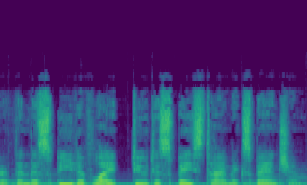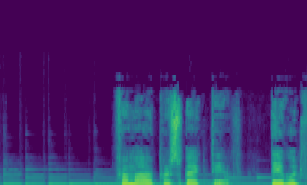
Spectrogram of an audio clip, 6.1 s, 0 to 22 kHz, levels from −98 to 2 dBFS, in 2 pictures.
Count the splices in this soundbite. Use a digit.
2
